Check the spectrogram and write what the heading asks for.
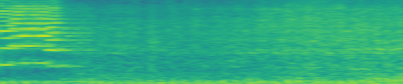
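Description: A vehicle horn sounding in alternating higher and lower notes, cutting off just after the start. It sits over a steady low rumble of motorcycle engine and road noise in slow traffic.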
